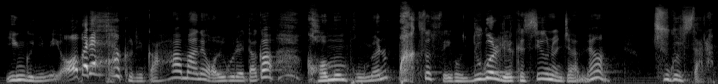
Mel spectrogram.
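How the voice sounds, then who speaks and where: A woman's voice: mid-range voice, very animated, fast talker, a little mellow, husky. A woman telling a Bible story expressively in a sermon, often asking her listeners questions.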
